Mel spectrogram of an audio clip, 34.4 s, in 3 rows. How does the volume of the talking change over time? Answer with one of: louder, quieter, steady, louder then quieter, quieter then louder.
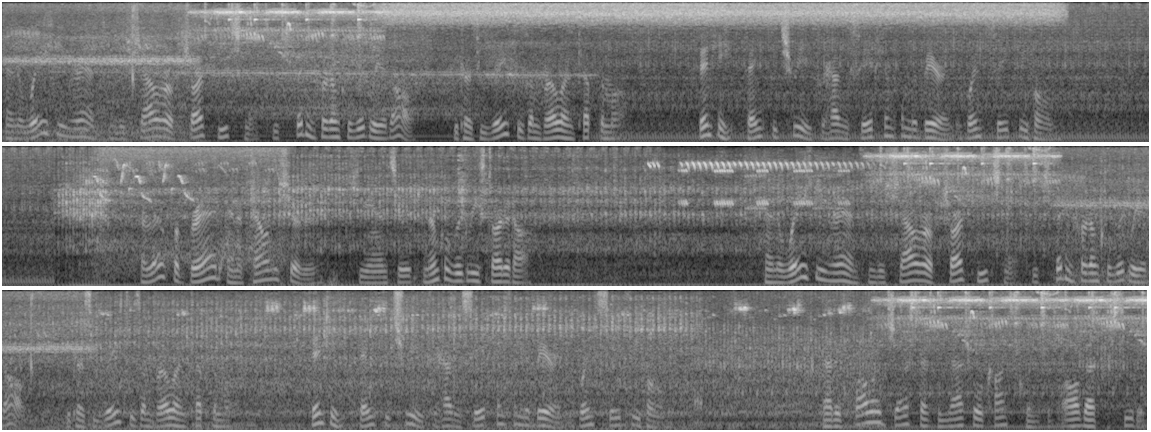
steady.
